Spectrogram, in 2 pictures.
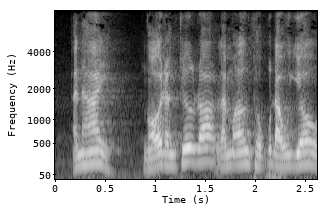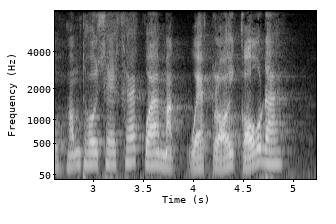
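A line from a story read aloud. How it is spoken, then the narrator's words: Loud shouting. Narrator (Vietnamese): tiếng quát tháo của anh Lơ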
